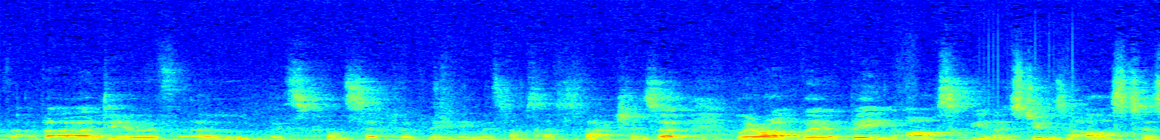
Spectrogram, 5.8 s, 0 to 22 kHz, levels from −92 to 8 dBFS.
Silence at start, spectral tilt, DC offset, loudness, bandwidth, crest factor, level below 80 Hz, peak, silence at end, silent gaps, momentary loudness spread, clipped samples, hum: 0 s; -4 dB/octave; under 0.1%; -22 LUFS; over 20 kHz; 20 dB; -36 dBFS; -2 dBFS; 0 s; none; 13 LU; under 0.1%; none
